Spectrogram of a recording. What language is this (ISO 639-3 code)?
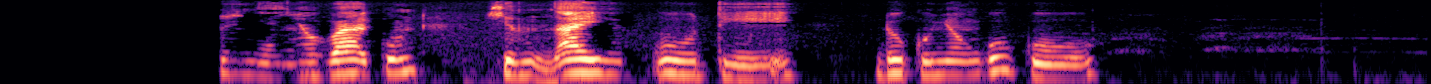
cux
